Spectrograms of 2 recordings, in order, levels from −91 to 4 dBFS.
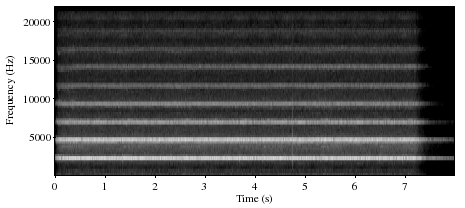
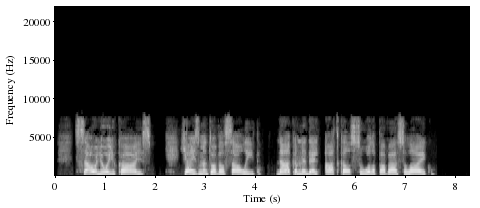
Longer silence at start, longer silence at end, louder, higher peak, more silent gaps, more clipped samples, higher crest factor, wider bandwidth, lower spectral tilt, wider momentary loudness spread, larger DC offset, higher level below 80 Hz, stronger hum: second, 0 s vs 0.4 s; second, 0.55 s vs 0.7 s; about the same, -14 LUFS vs -14 LUFS; second, -6 dBFS vs 0 dBFS; neither; neither; about the same, 12 dB vs 14 dB; first, 19.5 kHz vs 8 kHz; second, 7.5 dB/octave vs -4.5 dB/octave; second, 2 LU vs 14 LU; neither; second, -66 dBFS vs -60 dBFS; neither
